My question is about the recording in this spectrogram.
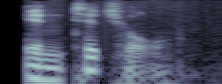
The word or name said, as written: Intituling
